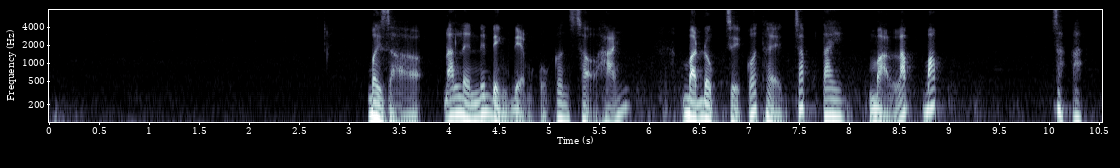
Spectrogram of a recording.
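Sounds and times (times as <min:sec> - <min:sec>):
rain falling: 0:00.0 - 0:10.5
speech: 0:03.2 - 0:09.0, 0:10.0 - 0:10.4
thunder: 0:05.4 - 0:09.5.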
